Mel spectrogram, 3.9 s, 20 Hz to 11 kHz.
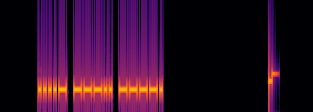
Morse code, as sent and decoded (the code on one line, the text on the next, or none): ....- ---.. ----.
489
